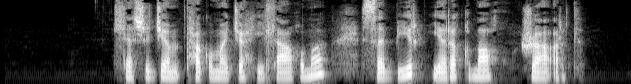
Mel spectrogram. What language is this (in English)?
Kabardian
